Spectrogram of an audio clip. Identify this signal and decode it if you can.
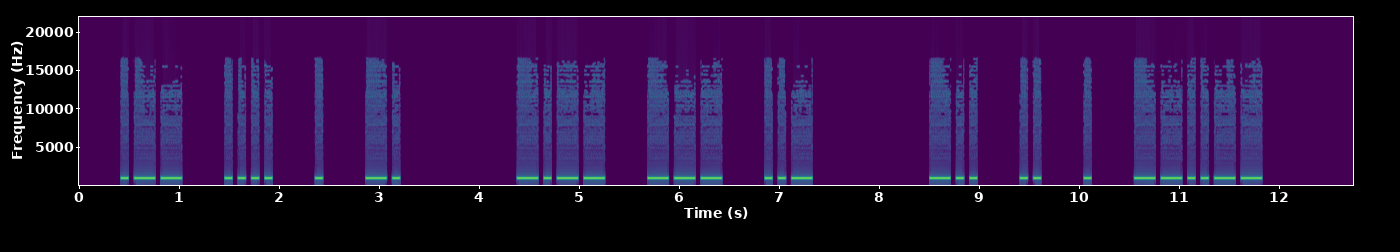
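Morse code, heard as a keyed tone, about 18 wpm, spaced as for 12 wpm, 1000 Hz. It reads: WHEN YOU DIE,
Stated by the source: Morse code at 12 wpm.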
